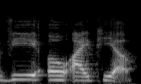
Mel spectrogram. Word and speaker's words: VoIPo: to focus on on is it is it voipo or is it v-o-i-p-o uh it is pronounced voipo spell v-o-i-p-o so both okay cool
